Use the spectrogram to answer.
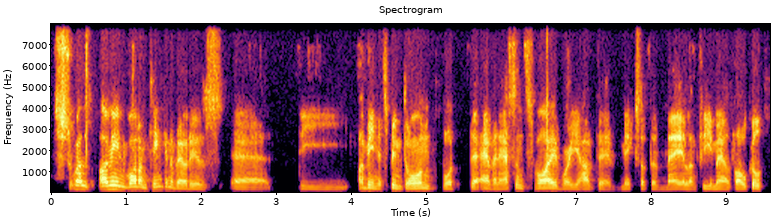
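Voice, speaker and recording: A man in a band chatting casually in an interview, joking and trailing off softly, over a video call. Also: on the low side, moderate pace, no room sound. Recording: dry, dull lo-fi audio.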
